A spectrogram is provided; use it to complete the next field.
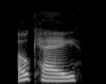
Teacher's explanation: When someone says, okay, with a falling tone, it usually means they agree or understand.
